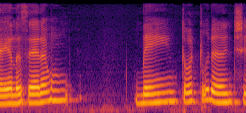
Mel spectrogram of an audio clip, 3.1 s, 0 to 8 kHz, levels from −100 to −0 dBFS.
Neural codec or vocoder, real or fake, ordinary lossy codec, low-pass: autoencoder, 48 kHz, 32 numbers a frame, DAC-VAE, trained on Japanese speech; fake; none; 7.2 kHz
